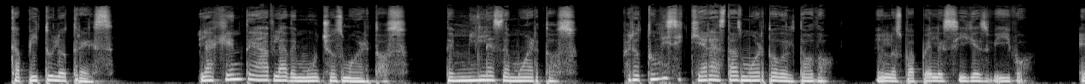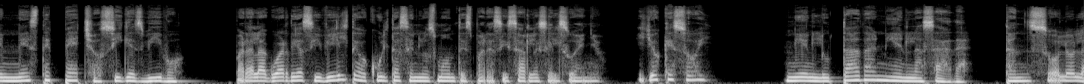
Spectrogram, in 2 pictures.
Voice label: spanish voice over female audiobook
